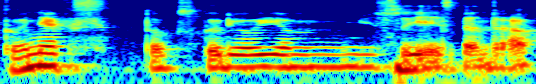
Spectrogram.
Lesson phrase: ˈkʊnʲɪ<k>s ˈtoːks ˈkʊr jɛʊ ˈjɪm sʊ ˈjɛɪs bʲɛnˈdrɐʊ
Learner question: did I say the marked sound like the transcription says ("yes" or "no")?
yes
